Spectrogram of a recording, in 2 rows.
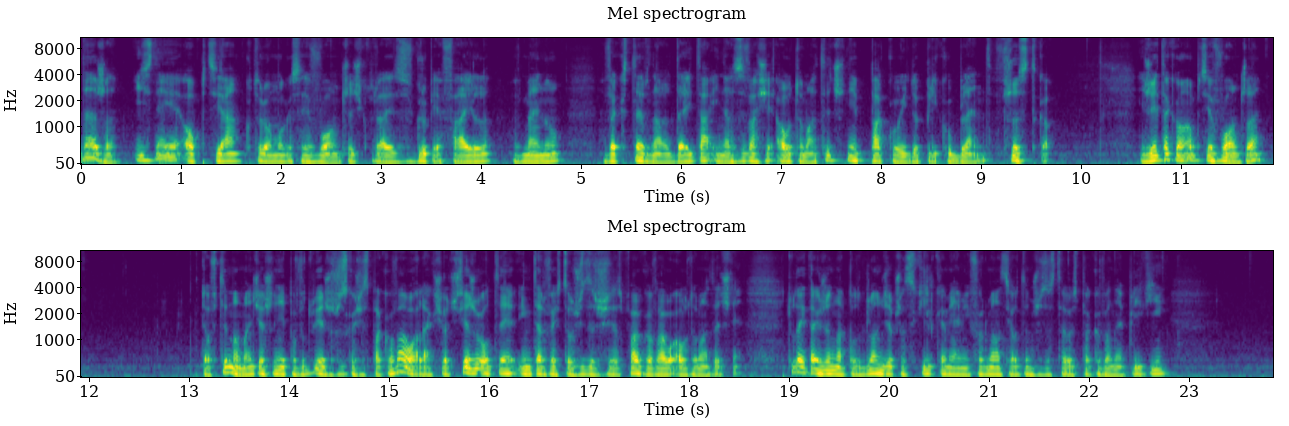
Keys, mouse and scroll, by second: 2.3 click, 11.8 click, 21.7 click, 23.4 scroll down 1.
